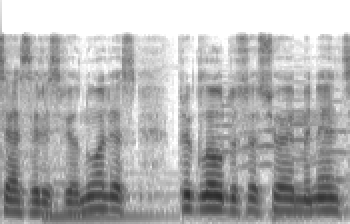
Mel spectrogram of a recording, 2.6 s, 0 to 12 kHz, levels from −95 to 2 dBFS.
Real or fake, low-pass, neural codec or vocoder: real; 7.2 kHz; none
